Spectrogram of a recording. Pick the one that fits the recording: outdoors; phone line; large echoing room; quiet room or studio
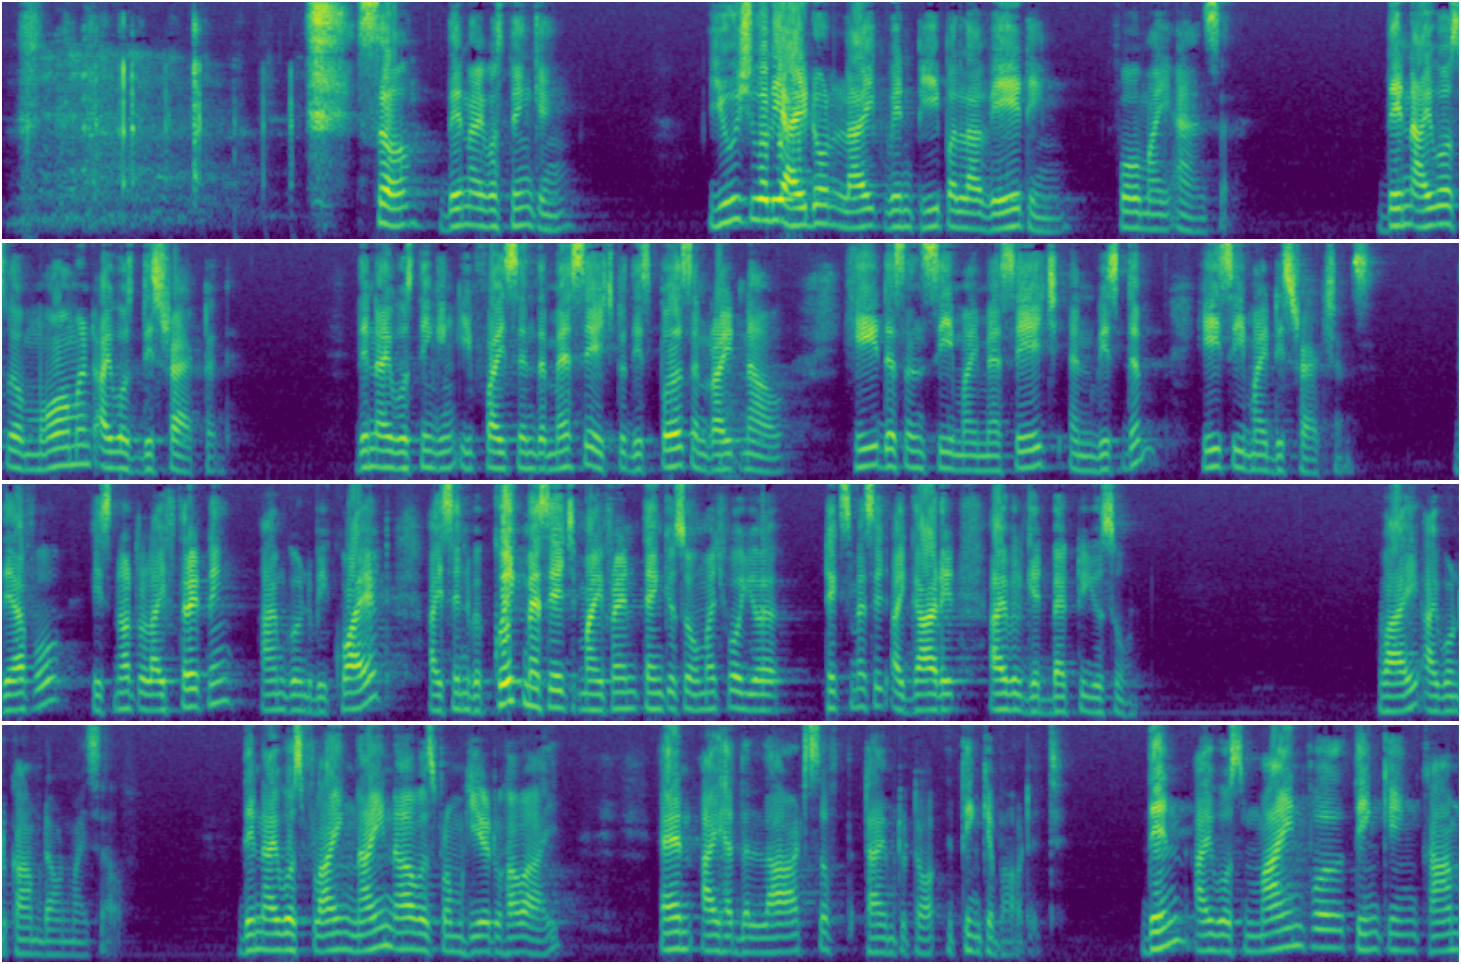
large echoing room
